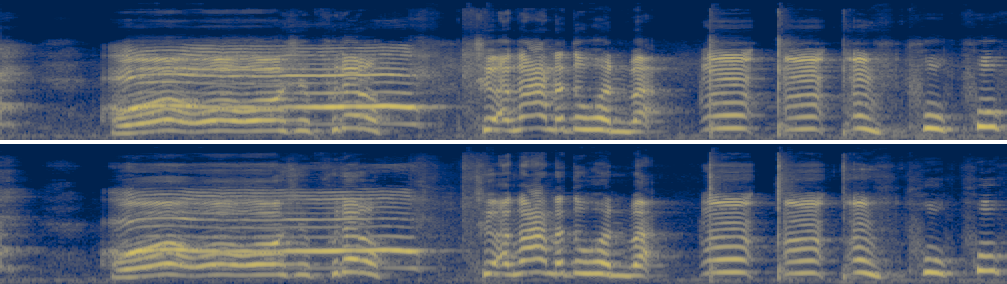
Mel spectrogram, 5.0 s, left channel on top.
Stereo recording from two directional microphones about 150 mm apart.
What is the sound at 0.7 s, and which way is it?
Speech, 15° right (ahead or behind).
